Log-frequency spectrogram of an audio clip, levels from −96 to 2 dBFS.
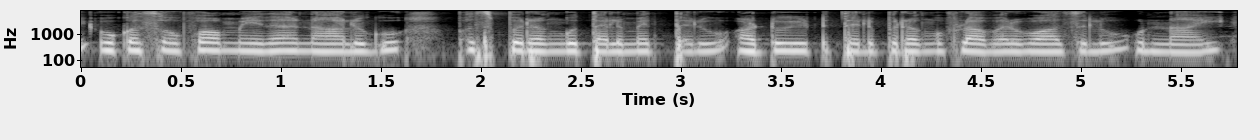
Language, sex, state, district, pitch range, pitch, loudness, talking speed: Telugu, female, Telangana, Komaram Bheem, 215-230 Hz, 220 Hz, -16 LUFS, 145 wpm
